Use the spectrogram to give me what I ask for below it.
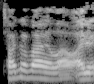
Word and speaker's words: Tagovailoa: Najee Harris, Toa Tagovailoa. I can't remember his name, how to pronounce his name. – I'll give you the credit. You were close. – Tagovailoa.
